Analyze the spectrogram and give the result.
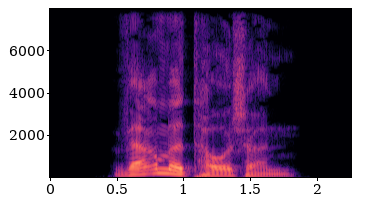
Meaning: dative plural of Wärmetauscher
- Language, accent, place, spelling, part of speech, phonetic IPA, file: German, Germany, Berlin, Wärmetauschern, noun, [ˈvɛʁməˌtaʊ̯ʃɐn], De-Wärmetauschern.ogg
